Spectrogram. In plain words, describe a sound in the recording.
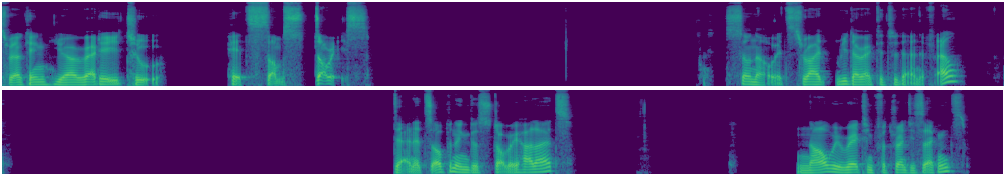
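A young man talks with animation, close to a microphone, in short bursts with pauses.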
